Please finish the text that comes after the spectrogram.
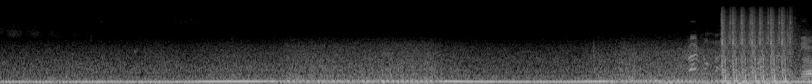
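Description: Heavy .50 caliber machine gun fire in the Arma game Antistasi, a loud sustained mechanical roar with a burst of sharp crackling near the end, no talk.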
